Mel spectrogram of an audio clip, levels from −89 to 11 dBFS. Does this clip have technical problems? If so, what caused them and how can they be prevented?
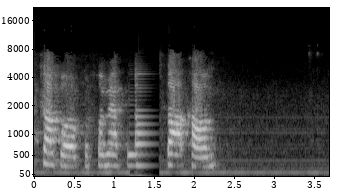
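Yes. A burst of packet loss runs from 1.19 to 1.27 s, right after "couple performing at". About 60 ms of audio never arrived, and the receiver stretched the last sound into a fading buzz or hiss to cover the gap, then resumed with that stretch missing. Adding forward error correction or a slightly deeper jitter buffer would help recover short bursts like this.

A long network dropout follows from 1.29 to 1.58 s. The sound is held and faded for roughly a quarter of a second before the audio returns, with about 260 ms skipped. The likely cause is the network connection stalling entirely for that stretch. A more stable link, such as wired instead of congested Wi-Fi, or redundant transmission paths would prevent it.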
